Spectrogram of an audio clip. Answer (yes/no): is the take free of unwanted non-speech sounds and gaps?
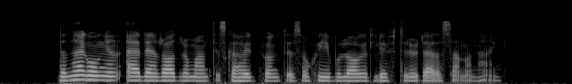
yes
